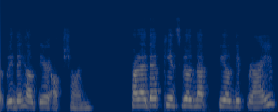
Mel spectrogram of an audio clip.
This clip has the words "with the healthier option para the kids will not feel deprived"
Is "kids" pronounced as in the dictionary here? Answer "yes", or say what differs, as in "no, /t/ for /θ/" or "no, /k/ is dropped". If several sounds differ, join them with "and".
no, /s/ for /z/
